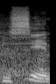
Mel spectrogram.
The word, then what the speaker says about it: Piscine: was impeccable thank you French so you seen it's like the letter P plus C so you head it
